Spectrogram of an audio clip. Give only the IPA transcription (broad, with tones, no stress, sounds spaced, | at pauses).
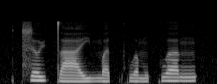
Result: t͡s ɵ˧ ɥ t̪ aː˨ j m ɐ˨˥ t̚ kʷ ɐ˧ m kʷ ɐ˥ ŋ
